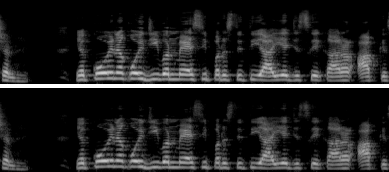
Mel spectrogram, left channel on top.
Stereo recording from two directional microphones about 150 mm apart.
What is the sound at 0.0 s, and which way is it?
Speech, 55° left (ahead or behind).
